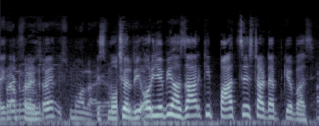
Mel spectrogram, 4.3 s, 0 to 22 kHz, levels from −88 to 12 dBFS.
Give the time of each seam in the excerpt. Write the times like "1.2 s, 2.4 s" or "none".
1.6 s

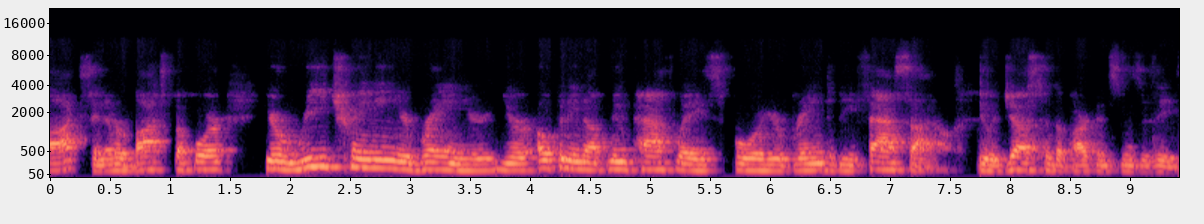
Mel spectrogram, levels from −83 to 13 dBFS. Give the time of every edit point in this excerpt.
3.7 s

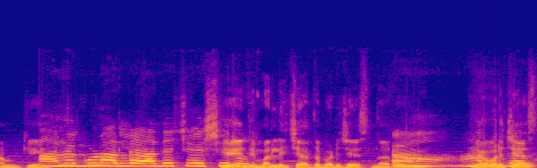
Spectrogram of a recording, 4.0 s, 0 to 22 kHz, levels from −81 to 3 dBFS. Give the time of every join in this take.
none

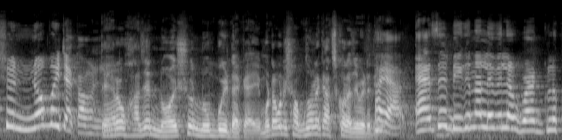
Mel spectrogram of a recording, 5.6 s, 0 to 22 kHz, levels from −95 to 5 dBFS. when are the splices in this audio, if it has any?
none

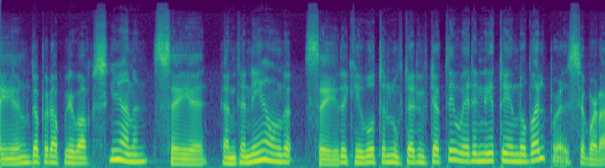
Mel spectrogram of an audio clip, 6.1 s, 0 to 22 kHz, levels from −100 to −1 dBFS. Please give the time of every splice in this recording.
none

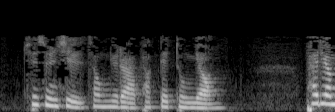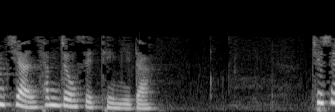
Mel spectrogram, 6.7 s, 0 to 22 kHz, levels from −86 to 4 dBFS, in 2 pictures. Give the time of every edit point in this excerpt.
none

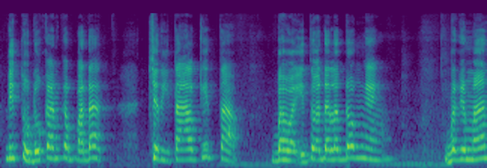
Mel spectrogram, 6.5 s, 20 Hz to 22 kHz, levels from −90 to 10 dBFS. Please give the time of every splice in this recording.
5.4 s

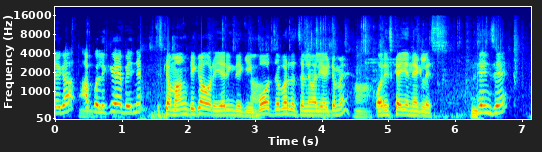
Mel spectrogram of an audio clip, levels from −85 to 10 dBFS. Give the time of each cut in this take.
1.3 s, 6.3 s

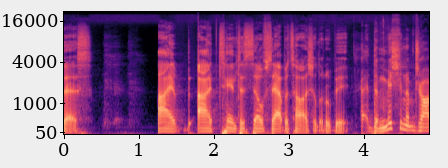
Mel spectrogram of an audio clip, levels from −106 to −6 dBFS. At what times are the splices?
4.0 s

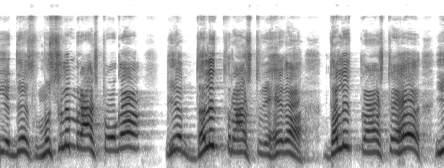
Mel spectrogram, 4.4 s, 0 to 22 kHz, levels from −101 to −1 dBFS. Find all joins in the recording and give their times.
none

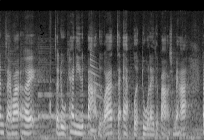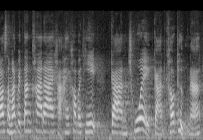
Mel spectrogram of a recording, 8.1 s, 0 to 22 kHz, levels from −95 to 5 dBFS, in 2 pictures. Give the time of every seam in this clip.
none

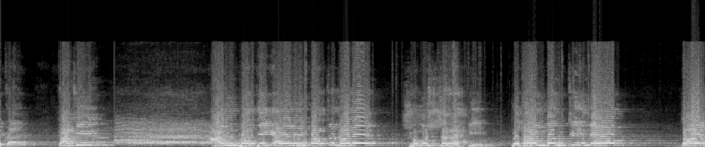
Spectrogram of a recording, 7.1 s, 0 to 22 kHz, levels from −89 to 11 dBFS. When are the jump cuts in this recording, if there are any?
1.1 s, 4.9 s

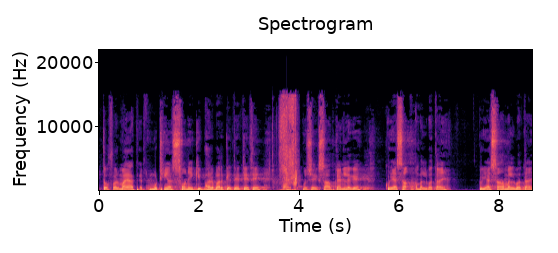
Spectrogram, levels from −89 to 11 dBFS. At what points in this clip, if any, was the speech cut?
3.8 s

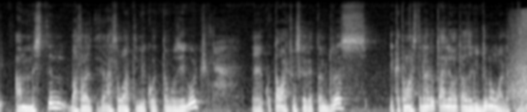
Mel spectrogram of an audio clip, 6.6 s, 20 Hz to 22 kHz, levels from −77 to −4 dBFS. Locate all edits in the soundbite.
none

